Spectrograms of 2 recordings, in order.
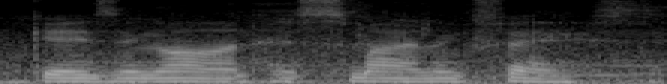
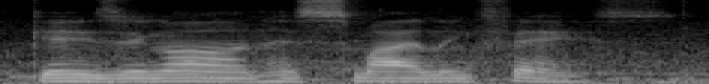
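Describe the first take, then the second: No difference in how they are said.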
